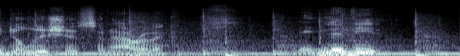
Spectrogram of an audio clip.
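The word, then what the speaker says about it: لذيذ: Ladid. Ladid?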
